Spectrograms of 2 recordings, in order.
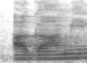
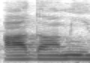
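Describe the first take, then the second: First: आगामी with the first vowel cut to short a; common mispronunciation. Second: आगामी with a long initial aa; correct pronunciation. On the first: Teacher showing the wrong form, आगामी starting on short a. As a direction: say आगामी as "a-gaami". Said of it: "आगामी नहीं होता है". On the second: Teacher correcting, आगामी starting on long aa. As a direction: say आगामी as "aa-gaami". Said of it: "आगामी होता है". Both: Shown as a demonstration.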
